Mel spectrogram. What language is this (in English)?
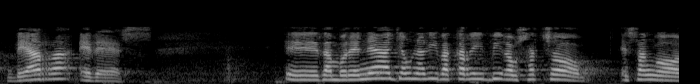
Basque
